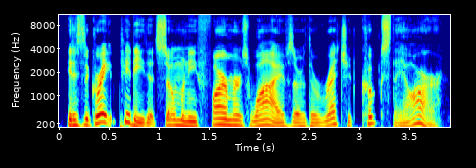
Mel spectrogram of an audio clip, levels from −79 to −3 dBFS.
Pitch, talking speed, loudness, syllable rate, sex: 145 Hz, 245 wpm, -18 LUFS, 6.2 syllables/s, male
